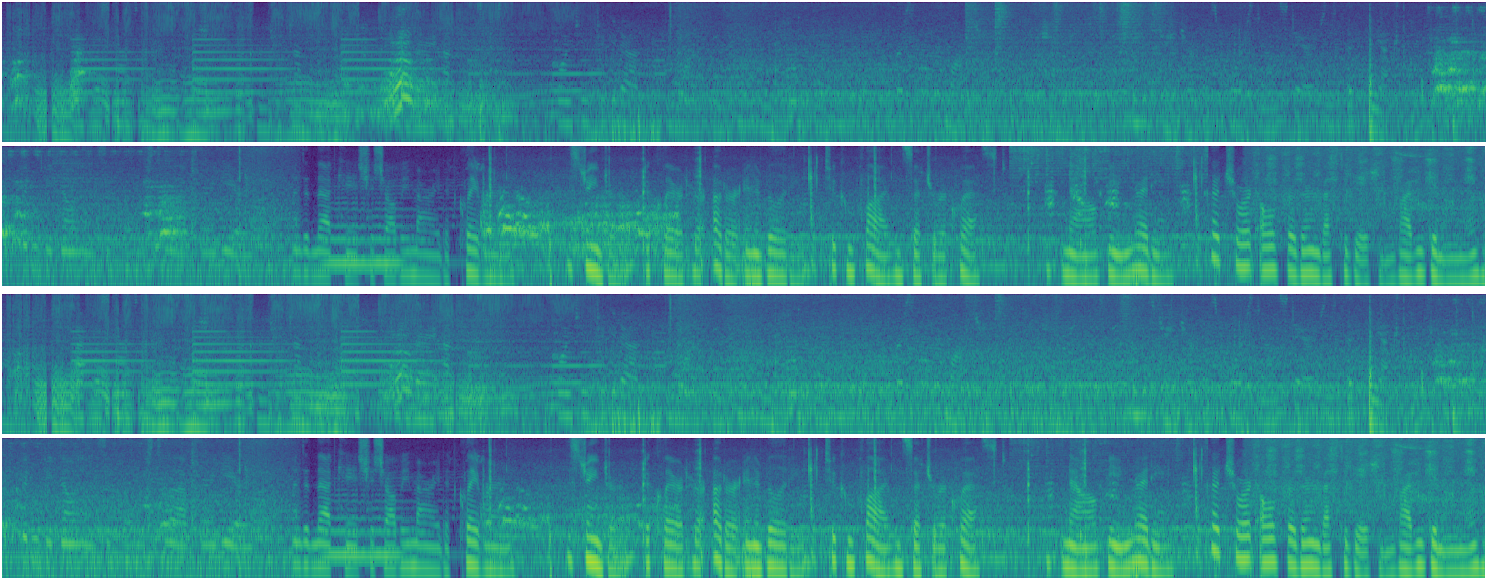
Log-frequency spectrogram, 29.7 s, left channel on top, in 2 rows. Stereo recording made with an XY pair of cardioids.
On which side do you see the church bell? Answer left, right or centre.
right.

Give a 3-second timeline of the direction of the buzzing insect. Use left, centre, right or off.
right, right, right, right, right, right, centre, centre, right, right.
